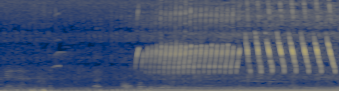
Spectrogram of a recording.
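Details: A local canary begins after a quiet pause with a rapid buzzy rolling trill that builds, then shifts to slower, louder downward-sweeping high notes.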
